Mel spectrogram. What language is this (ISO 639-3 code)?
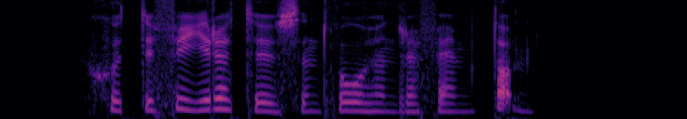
swe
